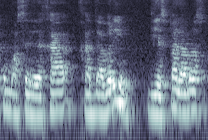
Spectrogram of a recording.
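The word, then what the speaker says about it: עשרת הדברים: Las 10 palabras o los 10 mandamientos conocidas en el hebreo se pronuncia como Aseret Hadabrim, 10 palabras o Aseret Hadibrot.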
